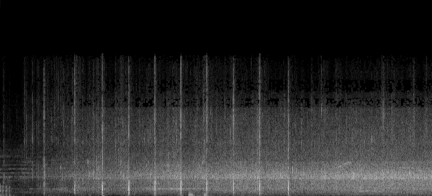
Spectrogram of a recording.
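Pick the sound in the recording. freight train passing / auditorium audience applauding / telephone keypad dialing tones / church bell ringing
auditorium audience applauding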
